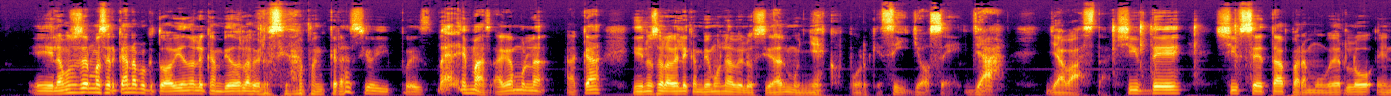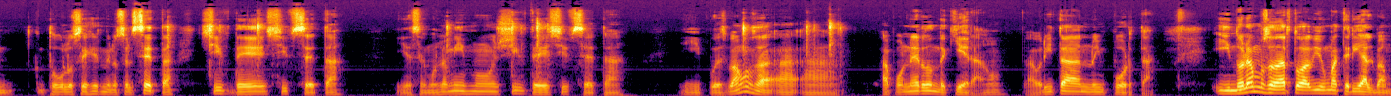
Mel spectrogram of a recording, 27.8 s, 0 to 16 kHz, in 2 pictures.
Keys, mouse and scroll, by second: 0.3 middle click, 1.9-3.1 drag, 3.2-3.5 scroll up 1, 3.6-5.3 shift+middle drag, 5.5 click, 6.5 scroll down 2, 7.5 scroll down 2, 7.7 middle click, 8.4-8.9 scroll up 2, 8.9 scroll down 2, 9.1-9.4 scroll up 2, 9.4-10.6 middle drag, 10.6-12.0 scroll up 2, 12.3 shift+d, 13.2 shift+z, 15.4 click, 16.9 shift+d, 17.4 shift+z, 18.8 click, 19.9 shift+d, 20.2 shift+z, 21.9 click, 22.8 shift+d, 23.1 shift+z, 23.9 click, 25.1 scroll down 1, 25.5-26.7 middle drag, 26.8-27.2 scroll up 1, 27.4-27.8 middle drag.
